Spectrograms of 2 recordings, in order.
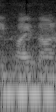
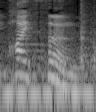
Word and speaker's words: Python: It's Monty Python. Python, not Python, Python. And you might say, but we say the animal python. No, because it's a name, alright? You have to say it properly.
